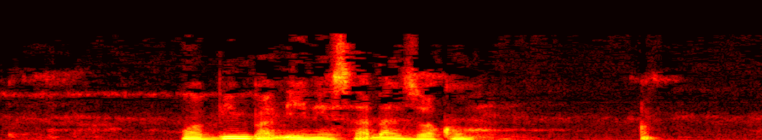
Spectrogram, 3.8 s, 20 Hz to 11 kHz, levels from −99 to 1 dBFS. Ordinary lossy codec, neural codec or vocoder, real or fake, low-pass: MP3, 32 kbps; codec, 24 kHz, 6 kbps, HILCodec; fake; 9.9 kHz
